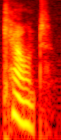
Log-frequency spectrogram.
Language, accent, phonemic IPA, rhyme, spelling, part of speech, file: English, General American, /kaʊnt/, -aʊnt, count, verb / noun / adjective, En-us-count.ogg
- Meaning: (verb) 1. To recite numbers in sequence 2. To determine the number of (objects in a group) 3. To amount to, to number in total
